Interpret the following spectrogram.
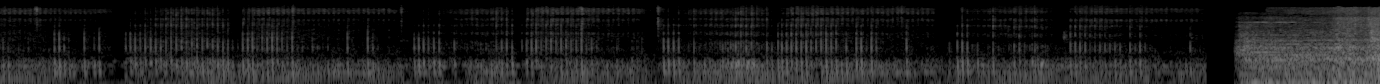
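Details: Domestic cat giving a low, rumbling purr that throbs evenly for about nine seconds before a sudden break, then a loud burst of rustling noise at the end.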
